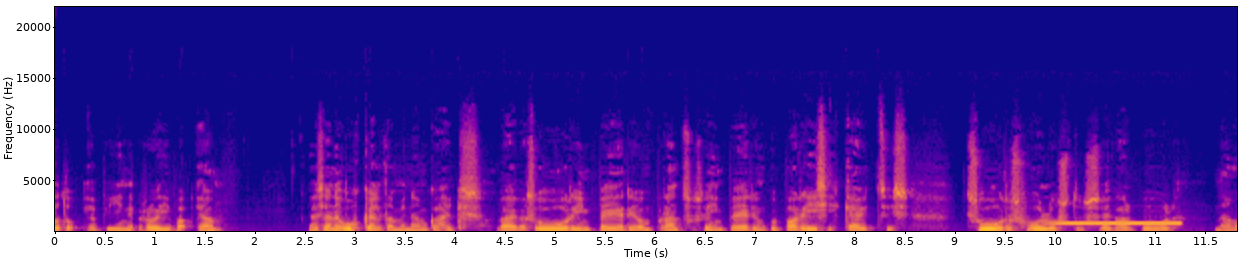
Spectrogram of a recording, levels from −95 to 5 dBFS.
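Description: A speech recording with loudspeaker feedback squeal: from 9.78 to 11.28 s a steady 842 Hz tone swells within about a third of a second to roughly 5 dB above the speech. The microphone is picking up its own loudspeaker, and at that frequency the loop gain exceeds one.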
